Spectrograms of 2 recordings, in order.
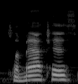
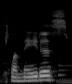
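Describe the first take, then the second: First: The word does not rhyme with tomatoes. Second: The word rhymes with tomatoes. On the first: This is how some people say it. "Some people uh, pronounce it as" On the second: This is how the speaker was taught to say it. "rhymes with tomatoes"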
